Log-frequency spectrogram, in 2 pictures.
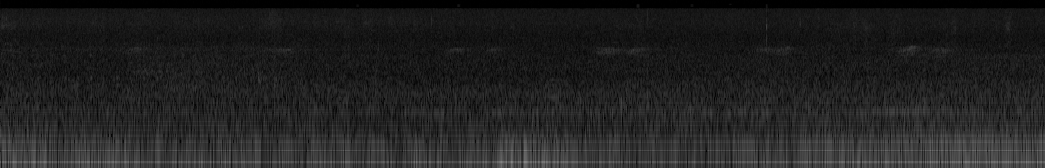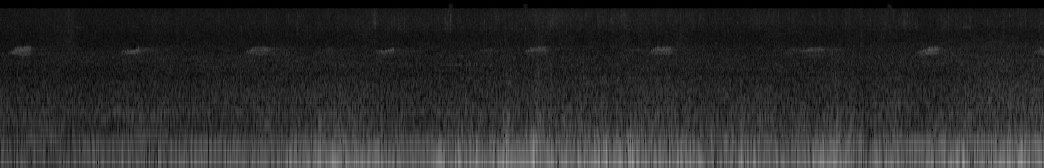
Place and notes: Vallarsa TN, Italia - Passo Pian delle Fugazze
passaggi di mezzi (traffico di motociclette) sulla sommità del passo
